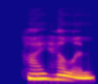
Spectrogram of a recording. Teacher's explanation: notice that the ight sound in hi is extended to show that is very pleased to see Helen how's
